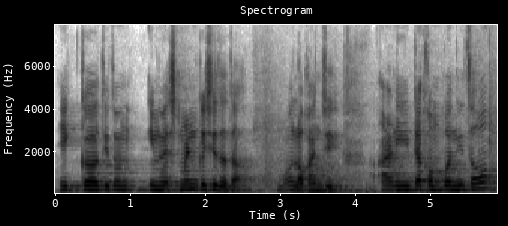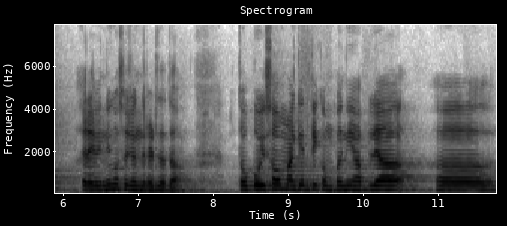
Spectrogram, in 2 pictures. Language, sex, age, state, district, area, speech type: Goan Konkani, male, 18-30, Goa, Bardez, rural, spontaneous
